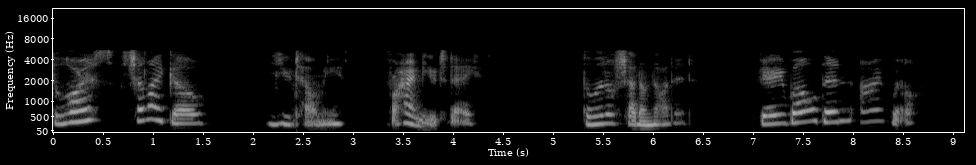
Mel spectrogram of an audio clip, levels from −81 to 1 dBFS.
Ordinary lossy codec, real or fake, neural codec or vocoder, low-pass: AAC, 48 kbps; real; none; 5.4 kHz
